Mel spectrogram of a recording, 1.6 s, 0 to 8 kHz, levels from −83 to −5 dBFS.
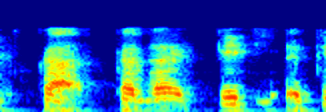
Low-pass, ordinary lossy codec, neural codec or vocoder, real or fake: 7.2 kHz; AAC, 16 kbps; autoencoder, 48 kHz, 128 numbers a frame, DAC-VAE, trained on Japanese speech; fake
